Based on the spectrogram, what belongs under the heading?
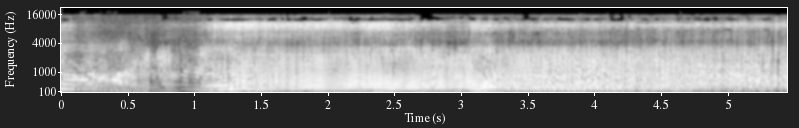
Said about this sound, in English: Oh, for heaven's sake, hurry up and die. I can't be expected to do a moving eulogy while you just lie there farting out your last.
